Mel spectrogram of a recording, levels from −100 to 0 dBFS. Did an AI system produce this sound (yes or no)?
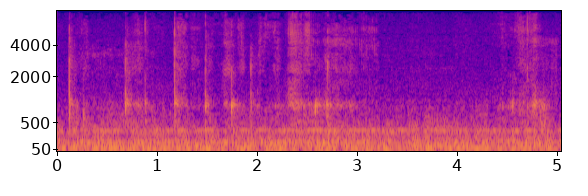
no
